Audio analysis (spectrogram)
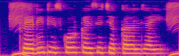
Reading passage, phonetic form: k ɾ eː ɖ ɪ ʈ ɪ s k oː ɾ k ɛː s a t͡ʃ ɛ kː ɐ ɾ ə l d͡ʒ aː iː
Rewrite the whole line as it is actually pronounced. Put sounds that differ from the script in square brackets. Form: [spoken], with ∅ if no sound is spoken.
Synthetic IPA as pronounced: k ɾ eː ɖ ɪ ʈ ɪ s k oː ɾ k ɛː s [e] t͡ʃ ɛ kː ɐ ɾ ə l d͡ʒ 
